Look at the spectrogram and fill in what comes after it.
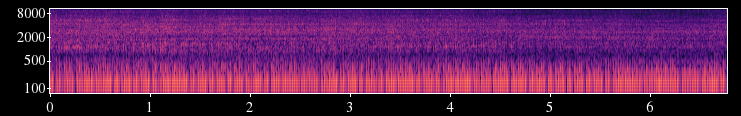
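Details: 2015 BMW S1000R, 4,600 miles, idling: fast, light ticking clatter mainly from the engine's left side, first only at 3,000-4,000 rpm, now at idle too; dealer called it normal; fixed by replacing the butterfly valve and cam chain tensioner.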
